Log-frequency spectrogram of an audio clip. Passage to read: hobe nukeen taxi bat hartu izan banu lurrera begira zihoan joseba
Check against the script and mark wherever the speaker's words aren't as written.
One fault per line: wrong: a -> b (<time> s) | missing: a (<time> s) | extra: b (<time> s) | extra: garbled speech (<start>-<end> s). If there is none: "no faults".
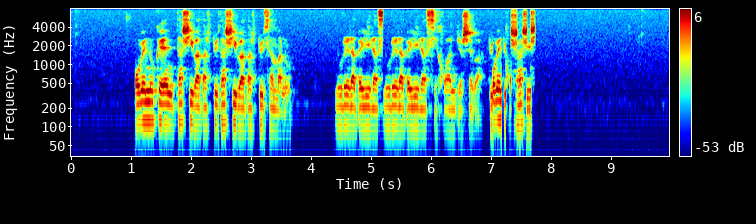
extra: taxi bat hartu (2.5 s)
extra: lurrera begira (5.3 s)
extra: garbled speech (6.9-7.8 s)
